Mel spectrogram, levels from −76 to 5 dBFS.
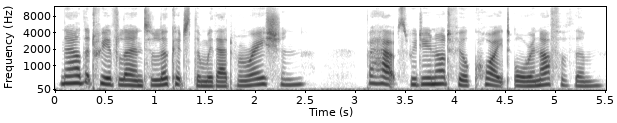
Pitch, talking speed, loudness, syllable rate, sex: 225 Hz, 230 wpm, -18 LUFS, 5.8 syllables/s, female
